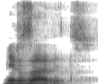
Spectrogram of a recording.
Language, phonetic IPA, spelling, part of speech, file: Russian, [mʲɪrˈzavʲɪt͡s], мерзавец, noun, Ru-мерзавец.ogg
- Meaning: villain, scoundrel, rat, stinker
